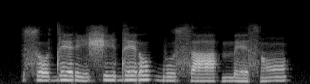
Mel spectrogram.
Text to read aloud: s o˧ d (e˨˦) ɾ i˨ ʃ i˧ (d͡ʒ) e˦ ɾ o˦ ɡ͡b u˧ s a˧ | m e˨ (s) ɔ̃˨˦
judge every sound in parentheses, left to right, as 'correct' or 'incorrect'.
incorrect: e˧, incorrect: d, correct

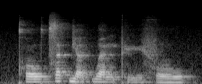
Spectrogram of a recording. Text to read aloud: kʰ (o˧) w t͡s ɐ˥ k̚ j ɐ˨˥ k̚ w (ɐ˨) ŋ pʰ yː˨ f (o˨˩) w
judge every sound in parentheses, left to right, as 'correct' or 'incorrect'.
correct, incorrect: ɐ˧, incorrect: o˨

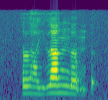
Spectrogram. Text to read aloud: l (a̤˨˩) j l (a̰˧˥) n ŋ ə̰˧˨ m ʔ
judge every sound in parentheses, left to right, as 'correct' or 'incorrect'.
correct, incorrect: a˧

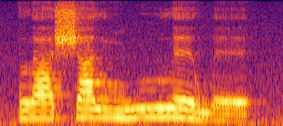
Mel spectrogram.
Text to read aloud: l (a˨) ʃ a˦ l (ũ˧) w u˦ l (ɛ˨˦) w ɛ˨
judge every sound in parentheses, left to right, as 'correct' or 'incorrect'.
incorrect: a˧, correct, incorrect: ɛ˦˨

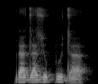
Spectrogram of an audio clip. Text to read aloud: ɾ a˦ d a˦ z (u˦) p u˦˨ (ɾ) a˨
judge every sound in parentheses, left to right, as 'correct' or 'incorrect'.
correct, incorrect: d

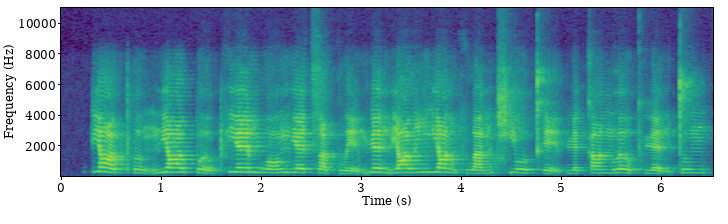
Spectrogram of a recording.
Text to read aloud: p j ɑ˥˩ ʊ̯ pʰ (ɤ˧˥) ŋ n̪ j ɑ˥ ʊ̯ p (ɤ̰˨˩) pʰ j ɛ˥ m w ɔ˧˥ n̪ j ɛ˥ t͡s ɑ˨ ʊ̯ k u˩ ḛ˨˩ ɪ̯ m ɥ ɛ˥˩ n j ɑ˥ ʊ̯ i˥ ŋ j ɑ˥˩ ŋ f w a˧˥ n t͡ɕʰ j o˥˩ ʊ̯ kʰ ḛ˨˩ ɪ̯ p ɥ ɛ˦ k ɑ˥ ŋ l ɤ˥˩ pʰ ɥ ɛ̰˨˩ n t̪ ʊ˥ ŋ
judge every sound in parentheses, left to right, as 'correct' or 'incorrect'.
incorrect: ɤ̰˨˩, correct

